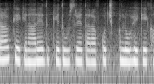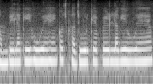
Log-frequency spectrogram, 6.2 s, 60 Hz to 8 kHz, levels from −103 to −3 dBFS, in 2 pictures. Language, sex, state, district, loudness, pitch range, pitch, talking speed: Hindi, female, Chhattisgarh, Raigarh, -13 LUFS, 220-230 Hz, 225 Hz, 195 wpm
